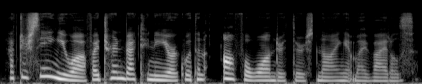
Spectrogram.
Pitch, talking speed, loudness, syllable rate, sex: 210 Hz, 270 wpm, -17 LUFS, 6.6 syllables/s, female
